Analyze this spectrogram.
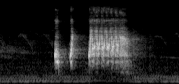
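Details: White quail calling: two short sharp notes followed by a longer harsh, buzzy, rattling burst, with a faint low hum underneath.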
